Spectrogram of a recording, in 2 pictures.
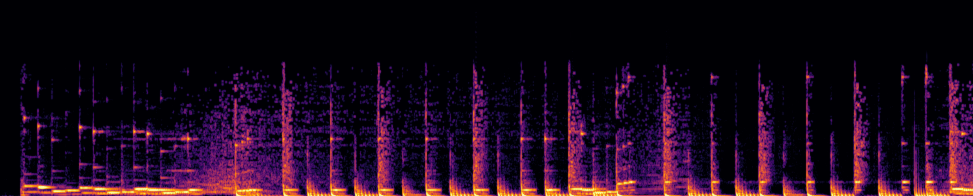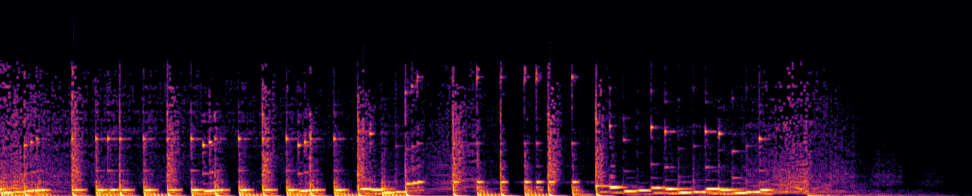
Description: Nhac chuong Nokia Remix

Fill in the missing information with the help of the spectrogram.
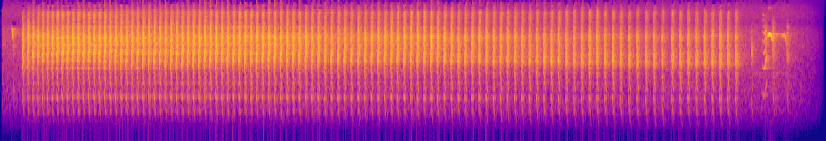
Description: tiếng sóc kêu

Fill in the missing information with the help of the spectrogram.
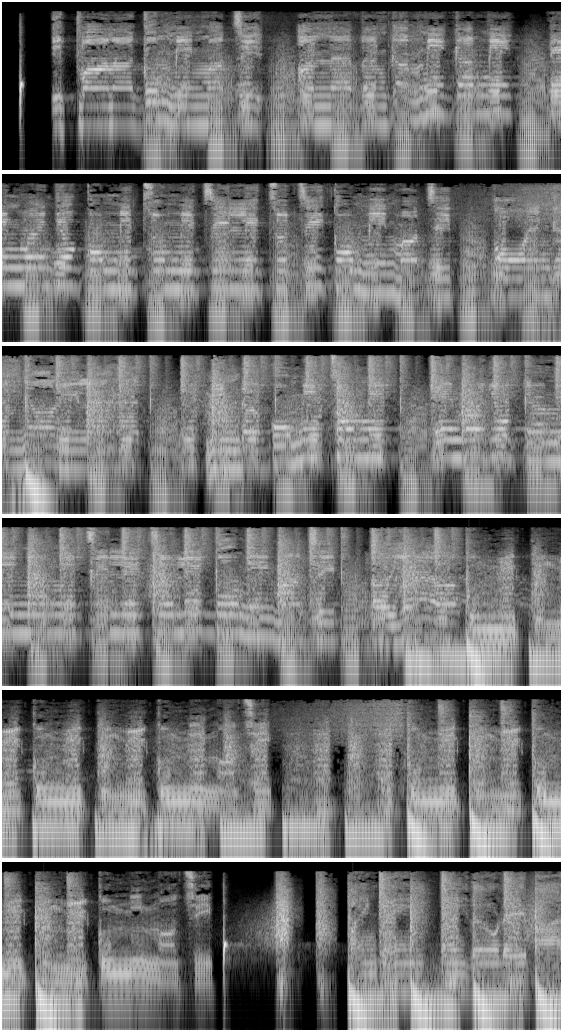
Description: nhac chuong hay remix cuc cute

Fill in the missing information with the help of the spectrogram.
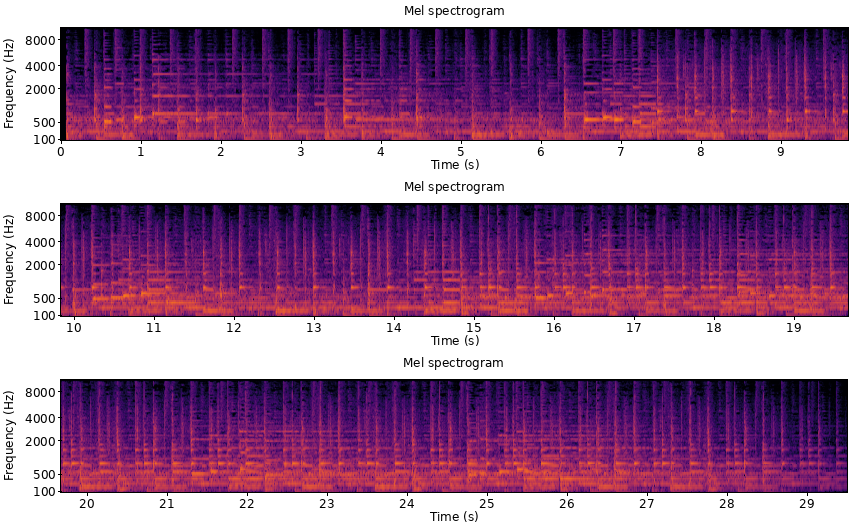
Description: Htc Rhino vui nhon

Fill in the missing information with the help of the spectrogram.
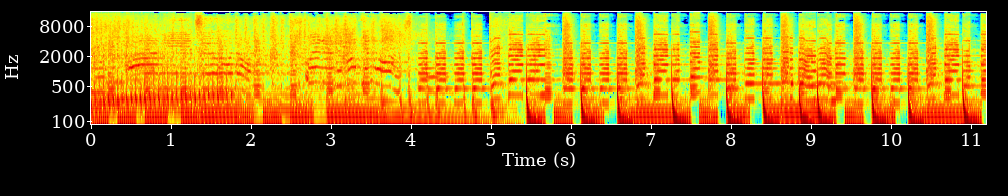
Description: Nhac Chuong DJ Broken Heart Beat Remix Tiktok

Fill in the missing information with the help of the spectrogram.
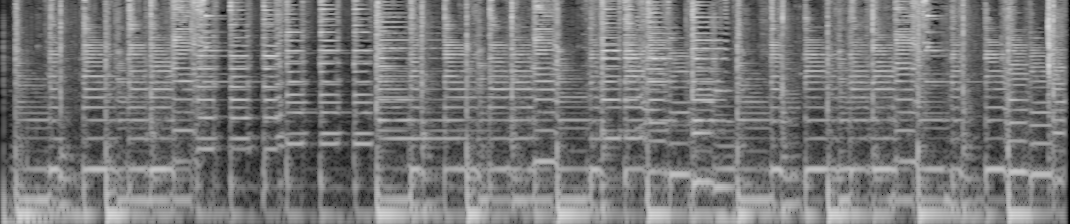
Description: guitar phong cach moi

